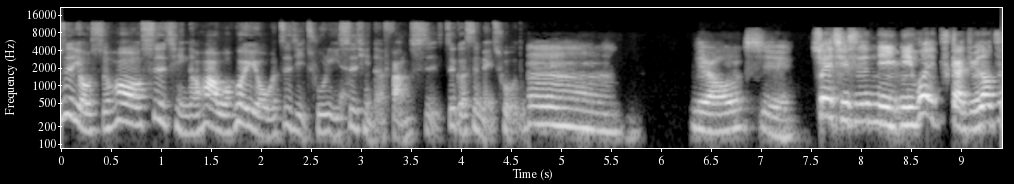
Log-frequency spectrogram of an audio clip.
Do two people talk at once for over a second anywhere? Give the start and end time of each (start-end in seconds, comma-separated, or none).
none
